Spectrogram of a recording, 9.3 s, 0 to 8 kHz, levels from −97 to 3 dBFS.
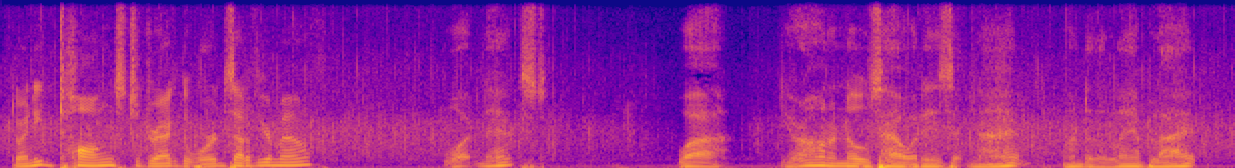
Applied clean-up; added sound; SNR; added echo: none; Applause / Crowd; 19 dB; none.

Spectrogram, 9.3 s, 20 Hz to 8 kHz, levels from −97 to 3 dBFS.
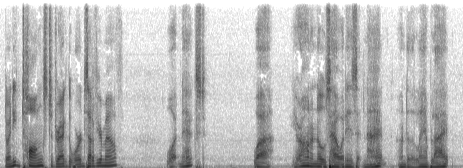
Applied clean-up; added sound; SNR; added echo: none; none; none; none.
